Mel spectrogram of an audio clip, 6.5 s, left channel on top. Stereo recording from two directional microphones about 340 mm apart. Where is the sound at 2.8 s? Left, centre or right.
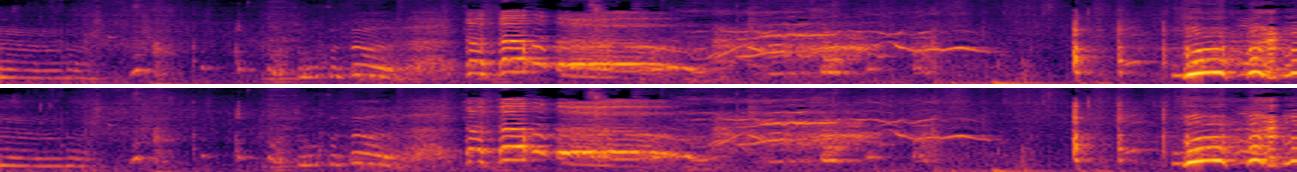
Centre.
